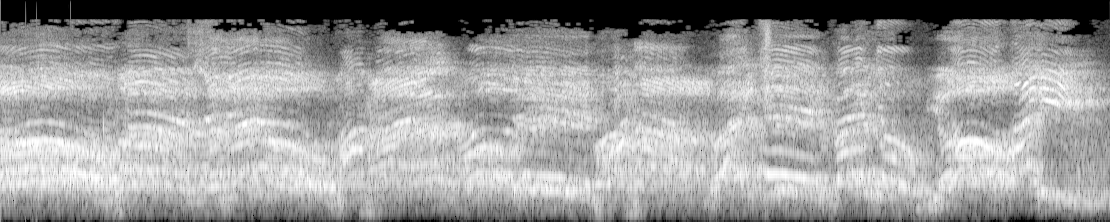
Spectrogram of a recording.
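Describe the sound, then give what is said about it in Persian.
A large crowd chants salawat in unison, a loud, sustained wave of many voices rising and falling in repeated rhythmic phrases for about eleven seconds. “صلوات نداره محمد؟”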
